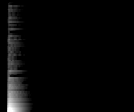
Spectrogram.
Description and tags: Simple Beam Click Sound
UI sound effect. On an ongoing basis more will be added here
And I'll batch upload here every so often.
